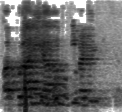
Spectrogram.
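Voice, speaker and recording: Bright-voiced man echoing in a hall. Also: high voice, fairly even intonation, fast talker, a little hiss or hum. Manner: nostalgic, jokey letter-writing tone. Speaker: stage actor reading a letter. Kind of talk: stage play monologue. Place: large auditorium. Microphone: unamplified stage, far from the recorder. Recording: echoey hall from far off.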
